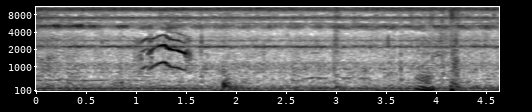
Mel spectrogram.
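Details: A 2-year-old female Persian cat, giving birth for the third time, gives a single brief, rising-then-falling meow over a steady low hum.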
